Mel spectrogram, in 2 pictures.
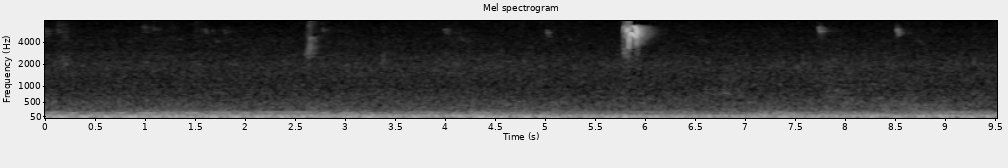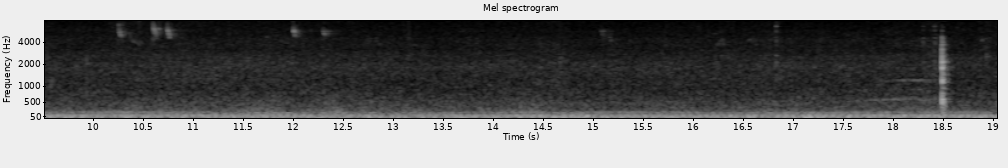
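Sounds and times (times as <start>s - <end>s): steady low rumble: 0.0s - 19.0s
bird chirps: 5.8s - 6.1s.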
